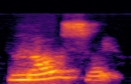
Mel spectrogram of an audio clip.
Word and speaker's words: Moseley: Moseley. Did I say that correctly? Is that how I'm supposed to pronounce it?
